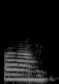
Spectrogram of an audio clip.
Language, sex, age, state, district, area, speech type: Sanskrit, female, 18-30, Tamil Nadu, Dharmapuri, rural, conversation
